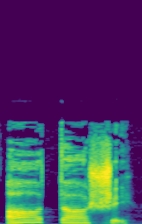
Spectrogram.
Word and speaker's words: attacher: Attacher. Okay, you don't pronounce the double T, okay, ata, but then remember, C and H together, they will produce this sh sound. Attacher, attacher.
